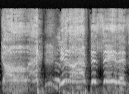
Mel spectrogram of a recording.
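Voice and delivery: very high retold yell, held back in volume; mock yell. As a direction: imitate yelling her away, high-pitched. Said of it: "don't yell at me".

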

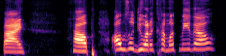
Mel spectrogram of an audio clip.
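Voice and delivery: high, loud whiny wife done fast at first; playing Holly. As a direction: wail it like a homesick wife who has had enough. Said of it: "let me be the person opening the door and you be her".

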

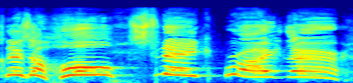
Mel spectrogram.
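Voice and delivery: high, loud, very slow insistence; insistent alarm. Retold or imitated. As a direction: drag it out to make him believe. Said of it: "He goes".

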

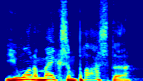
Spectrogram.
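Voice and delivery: high mock Australian accent; thick Australian accent. Host retelling his friend's puzzling question, thick Australian accent. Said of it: "his Australian accent is so thick".

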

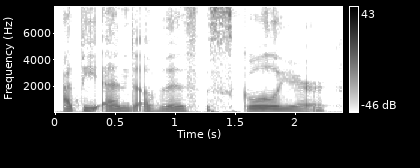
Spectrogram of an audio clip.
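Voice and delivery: ordinary delivery

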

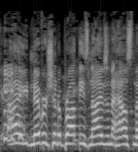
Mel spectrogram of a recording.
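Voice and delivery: quick, lightly hammed remorse; mock guilty father; imitating regretful dad. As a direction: rush the self-blame. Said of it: "you would expect him to be like".

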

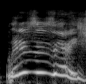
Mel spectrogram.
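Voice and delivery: surprised. Real, not acted. Repeats in disbelief.

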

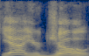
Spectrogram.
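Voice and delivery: high, offhand misremembering; careless rock star. Retold or imitated. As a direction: brush the fan off lightly. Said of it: "I wasn't just like".

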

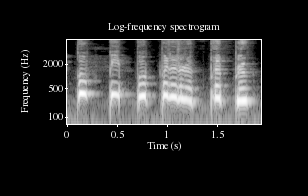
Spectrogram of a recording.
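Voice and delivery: high, loud computer bleeps and boops; imitated tech beeps. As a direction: mimic generic sci-fi machine noises. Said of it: "generic technology sounds".

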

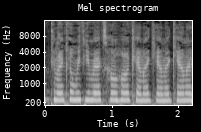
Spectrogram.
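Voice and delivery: put-on high, whiny kid voice; begging over and over like a brat; pestering child. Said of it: "Gee, Max".

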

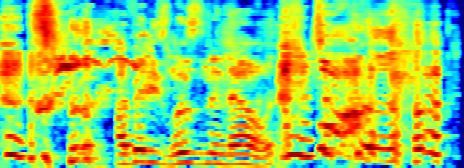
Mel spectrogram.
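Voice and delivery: high, crying with laughter, ending in a shout; real helpless laughter. Real, not acted. Friends cracking up over the nickname story, crying with laughter. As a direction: laugh so hard the words squeak out.

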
